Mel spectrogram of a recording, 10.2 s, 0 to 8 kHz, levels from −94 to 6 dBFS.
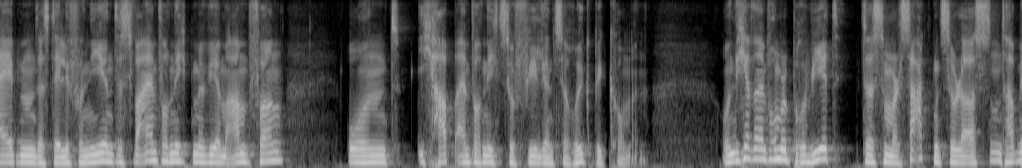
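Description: Clock drift between sender and receiver runs through the whole speech clip. The sender's clock is about 3 percent slow, so the receiver's jitter buffer keeps draining and must pad the stream. This leaves small timing hiccups at uneven intervals rather than one obvious break.

Scattered short gaps appear from 0.14 to 6.11 s: around ten lost or late packets, each patched by extending the last sound. Together they make up roughly 200 ms, the longest near 40 ms, heard as brief smears or ticks within G.722 speech that is band-limited below 8 kHz.

Repeated timing corrections run from 1.65 to 10.2 s. The receiver plays at 99 percent speed, stretching short pieces to stay in step with the slow sender, and adds about 70 ms in total. The stretches are small and unevenly spaced.

Scattered short gaps return from 7.35 to 9.98 s. About seven small losses are concealed by continuing the preceding sound, around 70 ms altogether, none longer than about 20 ms. 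They are lighter than the earlier cluster.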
